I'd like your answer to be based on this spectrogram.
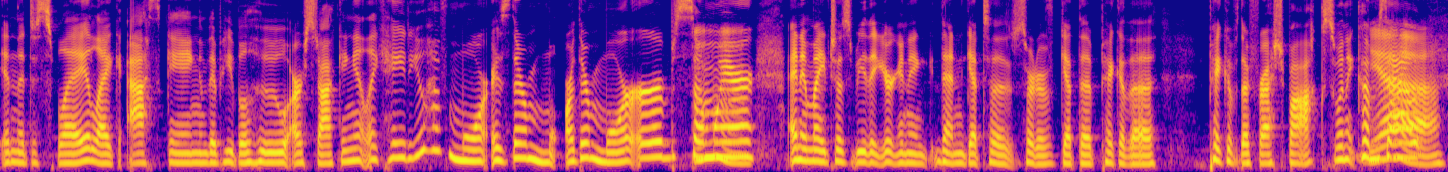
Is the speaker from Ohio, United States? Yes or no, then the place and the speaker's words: no; New York City, New York, United States; so I grew up in New York City. I grew up going to Fairway.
